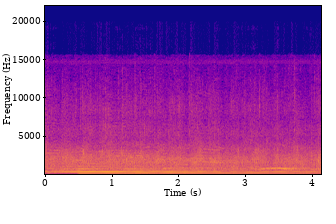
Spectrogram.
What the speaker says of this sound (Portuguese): Você pode aplaudir aquele que vive.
